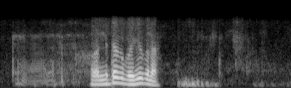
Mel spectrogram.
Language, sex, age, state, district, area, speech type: Santali, male, 30-45, Jharkhand, Seraikela Kharsawan, rural, conversation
